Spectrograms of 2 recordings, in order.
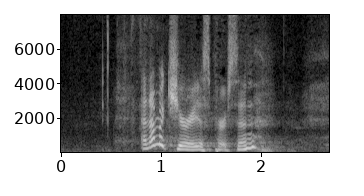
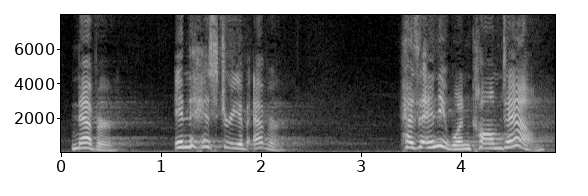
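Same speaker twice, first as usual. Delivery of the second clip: ordinary talk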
